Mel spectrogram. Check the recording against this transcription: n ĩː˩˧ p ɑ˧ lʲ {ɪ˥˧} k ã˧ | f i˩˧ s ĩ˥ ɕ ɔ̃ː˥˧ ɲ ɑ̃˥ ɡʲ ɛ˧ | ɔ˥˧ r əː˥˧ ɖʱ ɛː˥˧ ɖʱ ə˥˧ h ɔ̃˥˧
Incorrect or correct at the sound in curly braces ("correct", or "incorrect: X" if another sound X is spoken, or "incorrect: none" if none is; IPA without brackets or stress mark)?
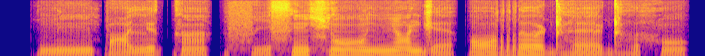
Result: incorrect: ə˥˧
